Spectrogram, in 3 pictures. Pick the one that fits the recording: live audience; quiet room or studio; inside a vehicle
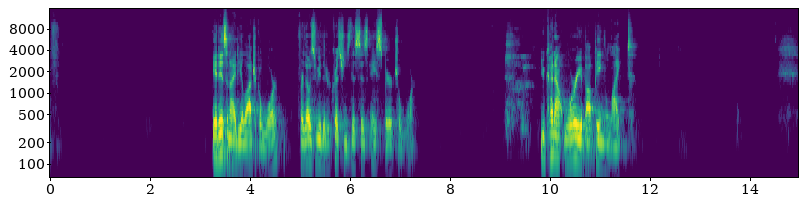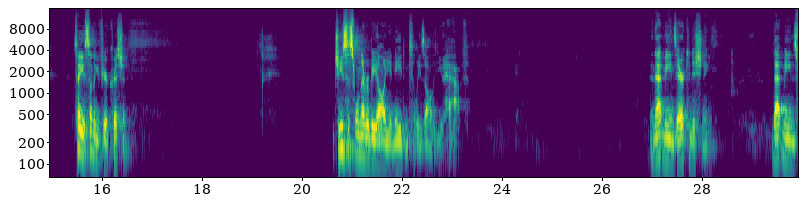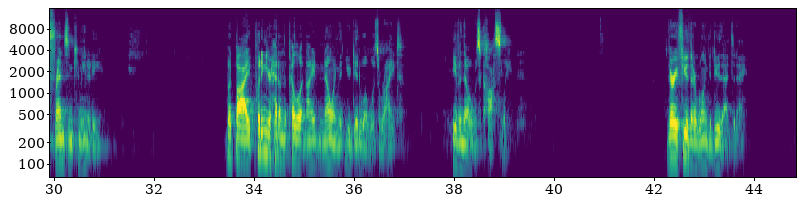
live audience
